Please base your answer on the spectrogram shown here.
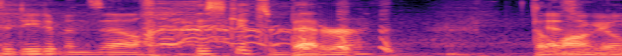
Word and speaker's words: Idina Menzel: get John Travolta to mispronounced that singer's name again oh yeah a del dazeem it's idina menzel this gets better the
